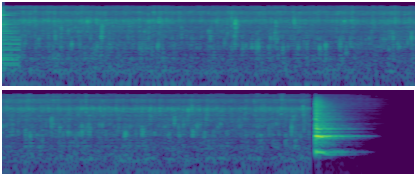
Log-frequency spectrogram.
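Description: Pot of water at a rolling boil on a gas stove, bubbling steadily with many small pops. About seven seconds in, the bubbling cuts off under a short, loud, pitched sound effect that quickly dies away.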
